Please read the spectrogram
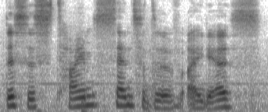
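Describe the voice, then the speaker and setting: A woman's voice: mid-range voice, slow, a little hiss or hum. A woman streaming a game with casual, joking commentary and wry, slangy asides.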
